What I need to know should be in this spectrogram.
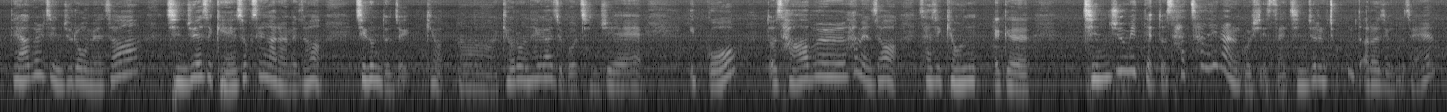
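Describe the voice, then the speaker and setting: A woman talks at a moderate pace with a slight Gyeongsang accent and medium pitch. Her intonation is lively, and there is noticeable background noise. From South Korea, Namhae (Gyeongsang). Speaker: network marketing business speaker. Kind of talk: business presentation with life story. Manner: conversational, hesitant fillers.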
